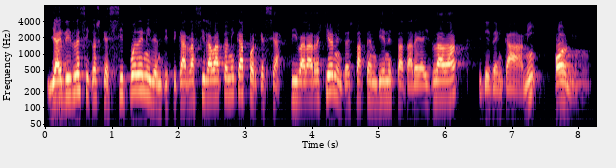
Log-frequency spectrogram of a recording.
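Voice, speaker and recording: A man's voice: on the high side, quick pace, few pauses. A man with a Spanish accent from Spain giving a public talk to teachers and parents, explaining in a didactic way and often checking in with rhetorical questions. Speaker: speaker on dyslexia.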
